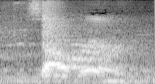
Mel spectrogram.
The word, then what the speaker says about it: tselem: It's spelled into English T-S-E-L-E-M. Salim.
